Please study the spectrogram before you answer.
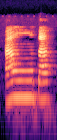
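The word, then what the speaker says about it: أنت: Samar itu seperti menambahi huruf eng. Coba kita praktekkan. Anta. Ketika kita menginjakkan kaki di huruf nun sukun, maka disitulah kita langsung persiapan memasuki huruf ta. Anta, anta, anta. Dan seperti terdengar huruf eng.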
